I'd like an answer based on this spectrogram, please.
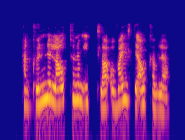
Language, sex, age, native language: Icelandic, female, 30-39, Icelandic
